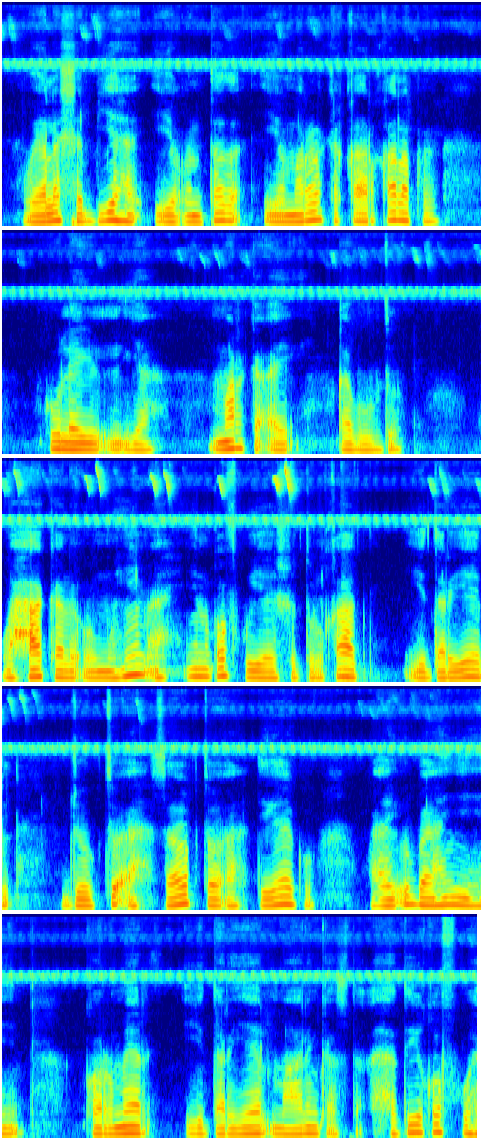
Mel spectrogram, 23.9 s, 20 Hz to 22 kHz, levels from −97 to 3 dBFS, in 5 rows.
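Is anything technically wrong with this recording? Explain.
No, nothing technically wrong turns up in this speech recording on listening.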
